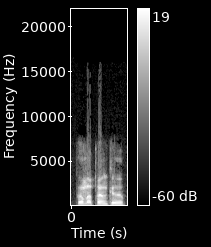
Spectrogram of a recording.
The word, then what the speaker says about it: Puma Punku: Puma Punka? I always think I say it wrong. – Puma Punku, P-U-M-A-P-U-N-K-U. – Puma Punku. – Puma Punku. – Puma Punku. Puma Punku. – Puma Punku. – Puma Punku. Okay, I got it.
